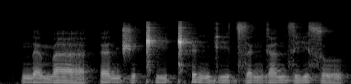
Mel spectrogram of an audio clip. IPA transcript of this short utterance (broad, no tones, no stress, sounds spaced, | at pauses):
n ɛ m æ | ɛ n d͡ʒ ɪ ǁʰ i ǁʰ ɪ ŋ ɡ i d͡z ɛ ŋ ɡ æ n z i z ʊ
